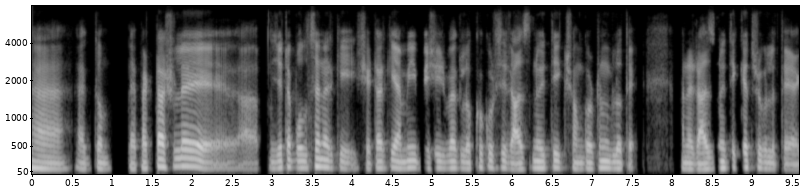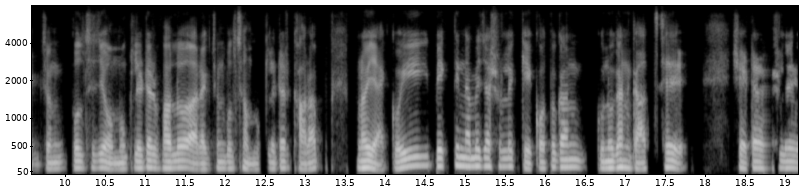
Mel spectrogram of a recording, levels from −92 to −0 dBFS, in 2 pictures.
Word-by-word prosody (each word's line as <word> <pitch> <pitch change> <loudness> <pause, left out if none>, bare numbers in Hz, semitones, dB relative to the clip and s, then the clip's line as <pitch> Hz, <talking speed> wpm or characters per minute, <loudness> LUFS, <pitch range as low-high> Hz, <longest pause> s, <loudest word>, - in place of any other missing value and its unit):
হ্যাঁ, 110 -3 +4 0.4
একদম। 100 +1 -2 0.3
ব্যাপারটা 110 +6 +1
আসলে 145 +2 +1 0.9
আপনি - - -12
যেটা 120 +2 +3
বলছেন 120 +5 +3
আরকি 120 -1 -3 0.3
সেটা 105 +3 0
কি 130 - 0
আমি 115 +3 +1 0.2
বেশিরভাগ 115 +2 0
লক্ষ্য 105 +4 -2
করছি 125 0 -1
রাজনৈতিক 115 +5 +1
সংগঠনগুলোতে। 110 +1 0 0.6
মানে 100 -1 0
রাজনৈতিক 110 +5 0
ক্ষেত্রগুলোতে। 120 -7 -1 0.2
একজন 90 +4 -5 0.2
বলছে 120 0 -2
যে - - +2
অমুক 100 +1 -2
লেটার 120 +1 +2
ভালো 115 +1 +4 0.2
আরেকজন 95 +2 -2
বলছে 110 +2 -5
অমুক 95 0 -6
লেটার 115 +3 -2
খারাপ। 105 +4 0 0.5
মানে 120 +1 +4 0.2
একই 115 +8 +1 0.4
ব্যক্তির 145 +2 +1
নামে 145 +1 +3
যে - - +3
আসলে 140 0 -2
কে 115 - 0 0.2
কত 110 0 -1
গান 135 0 +3 0.3
গুনগান 120 +2 +3
গাচ্ছে 105 +5 -2 0.9
সেটা 115 - 0 0.2
আসলে। 115 +1 -3
115 Hz, 135 wpm, -25 LUFS, 105-120 Hz, 0.9 s, হ্যাঁ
